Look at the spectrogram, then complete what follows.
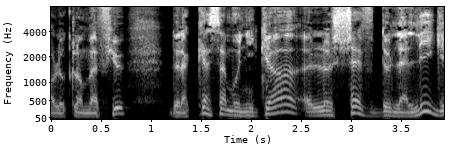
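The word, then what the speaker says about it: Casamonica: Pour commencer, dites-nous qui est ce clan des Casa Monica, hein, si je prononce bien, dont on a peu entendu parler jusqu'à présent. – Oui, vous avez parfaitement bien prononcé.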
